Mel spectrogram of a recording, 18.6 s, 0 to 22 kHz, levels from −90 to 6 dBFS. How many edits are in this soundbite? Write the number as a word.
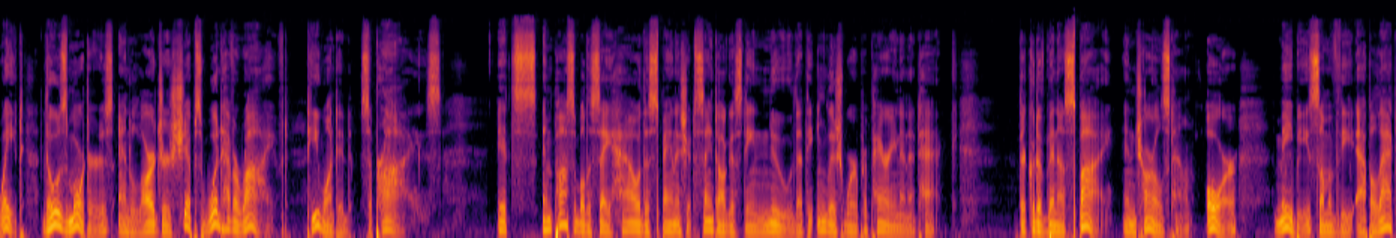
two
